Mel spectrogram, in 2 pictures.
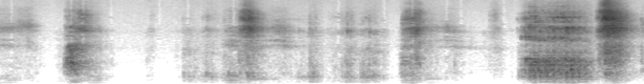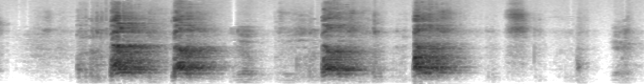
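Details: A French Bulldog, jealous and seeking attention, starts with scattered soft grunts and snorts, then breaks into a cluster of harsh barks and growly yelps.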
